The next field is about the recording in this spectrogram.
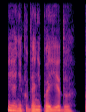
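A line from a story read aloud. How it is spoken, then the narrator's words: Mumbled. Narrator (Russian): пробормотала Лера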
